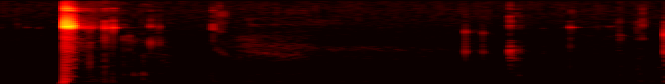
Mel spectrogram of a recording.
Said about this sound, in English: So now we've got this Wyoming whiskey with one little ice cube in it. Cute. We're going to take a little sip, and that should kind of make the flavor a little more robust. Cheers.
